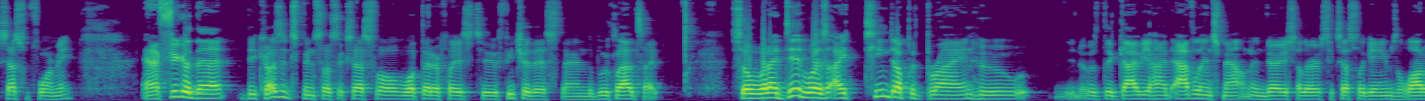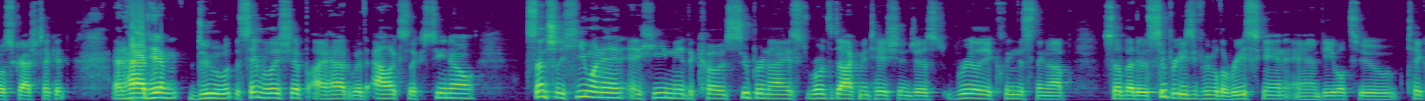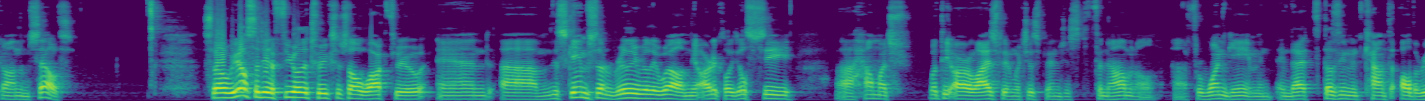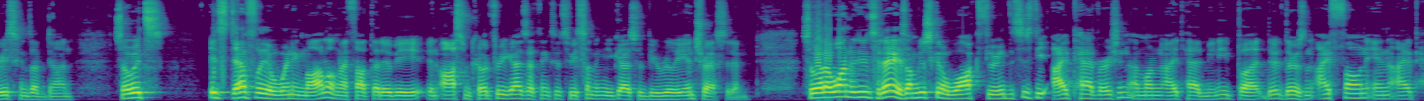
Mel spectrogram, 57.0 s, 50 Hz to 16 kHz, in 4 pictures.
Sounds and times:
Speech: 0.0 - 0.8, 1.4 - 29.3, 30.5 - 56.9.

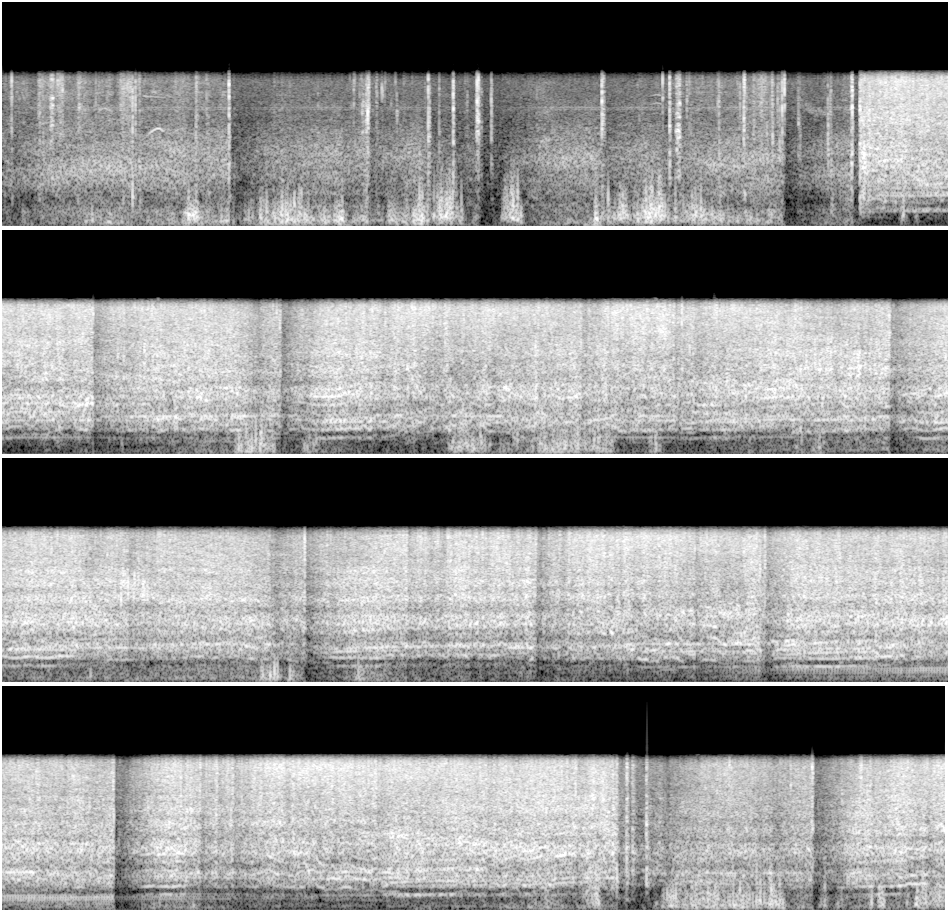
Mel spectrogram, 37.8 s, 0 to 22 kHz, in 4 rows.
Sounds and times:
Motorboat, speedboat: 6.6 - 37.8.

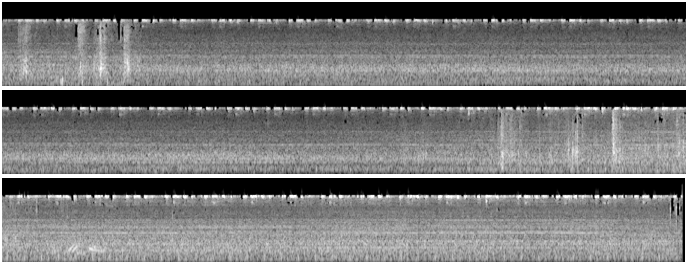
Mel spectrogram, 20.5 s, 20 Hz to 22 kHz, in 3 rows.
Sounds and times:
Cacophony: 0.0 - 20.5
Speech: 14.3 - 14.8.

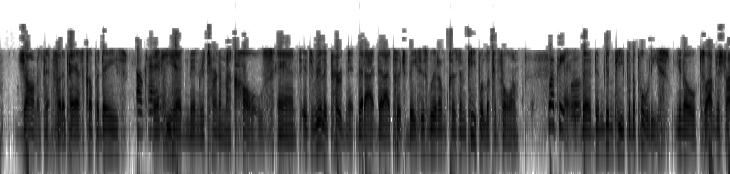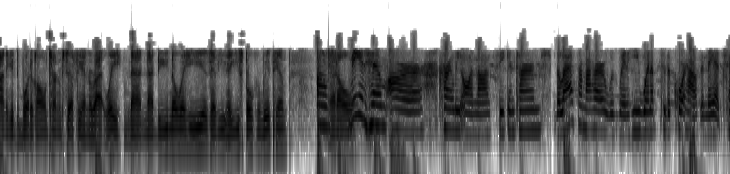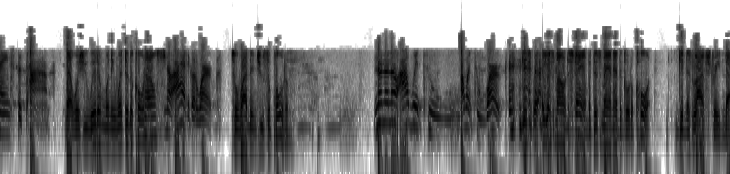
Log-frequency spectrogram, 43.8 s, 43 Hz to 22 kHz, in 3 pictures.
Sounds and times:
Speech: 0.0 - 10.4, 11.0 - 35.6, 36.7 - 43.8.

